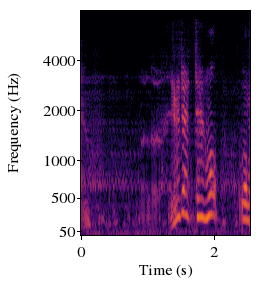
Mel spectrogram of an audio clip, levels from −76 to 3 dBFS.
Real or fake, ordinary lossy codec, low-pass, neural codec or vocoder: fake; none; 7.2 kHz; autoencoder, 22.05 kHz, a latent of 192 numbers a frame, VITS, trained on many speakers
